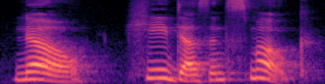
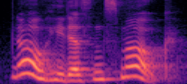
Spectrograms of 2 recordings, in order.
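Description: First: It is said at a normal, slower pace. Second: It is said at a faster pace.

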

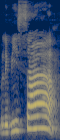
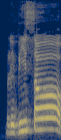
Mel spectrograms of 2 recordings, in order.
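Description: First: The final vowel is an open 'a'. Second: The final vowel is an 'o'. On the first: This is how other Cirebon people say it. "Kalau bilang" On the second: This is how Panguragan people say it.

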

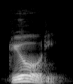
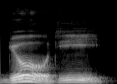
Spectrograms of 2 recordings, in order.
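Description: First: The final syllable is cut short. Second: The final syllable is drawn out long. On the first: The speaker calls it right. "끊어서 읽어야 됩니다" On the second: The speaker calls it wrong. "료리 길게 읽으면 안 되고"

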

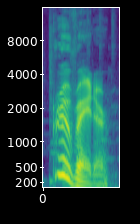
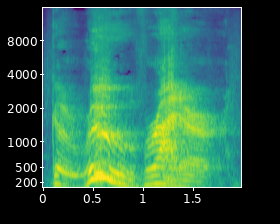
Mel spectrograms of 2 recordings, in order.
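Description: First: It is said plainly, without extra energy. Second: It is said loudly with extra energy.

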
